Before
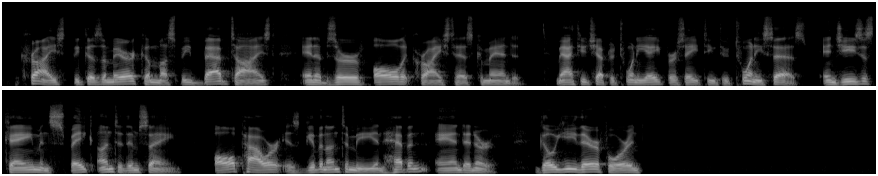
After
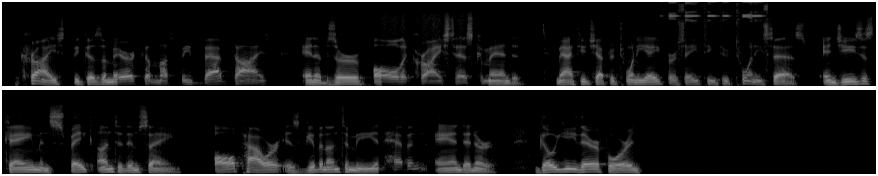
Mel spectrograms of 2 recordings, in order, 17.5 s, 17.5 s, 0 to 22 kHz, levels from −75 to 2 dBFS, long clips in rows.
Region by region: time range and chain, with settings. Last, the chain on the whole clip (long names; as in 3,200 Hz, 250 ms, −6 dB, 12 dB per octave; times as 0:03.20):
0:01.15–0:03.04: three-way crossover with the lows and the highs turned down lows −13 dB, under 410 Hz, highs −13 dB, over 2,600 Hz + notch filter 610 Hz, Q 7.7 + transient designer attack −3 dB, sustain −8 dB
0:03.79–0:04.87: variable-slope delta modulation 64 kbit/s + high-pass filter 900 Hz 6 dB per octave + high-shelf EQ 2,700 Hz +7.5 dB
0:06.58–0:07.66: downward compressor, threshold −29 dBFS + bad sample-rate conversion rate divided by 4×, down none, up zero stuff
0:12.50–0:13.07: downward compressor 2 to 1, threshold −39 dBFS + high-pass filter 540 Hz
whole clip: dynamic equaliser 2,200 Hz, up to −5 dB, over −47 dBFS, Q 2.7; downward compressor 1.5 to 1, threshold −48 dBFS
